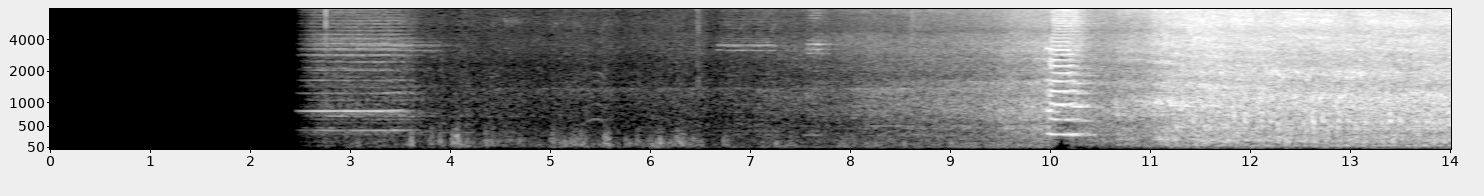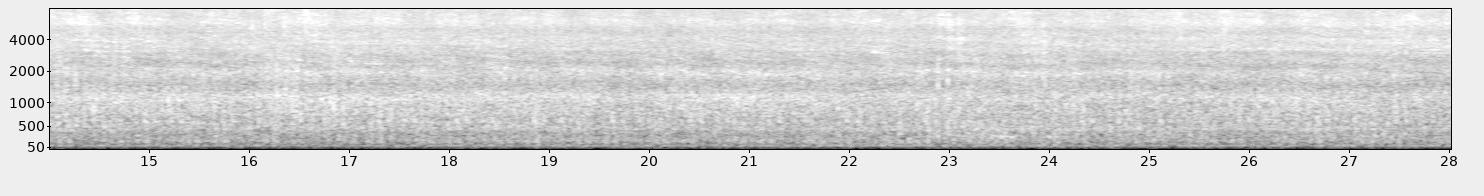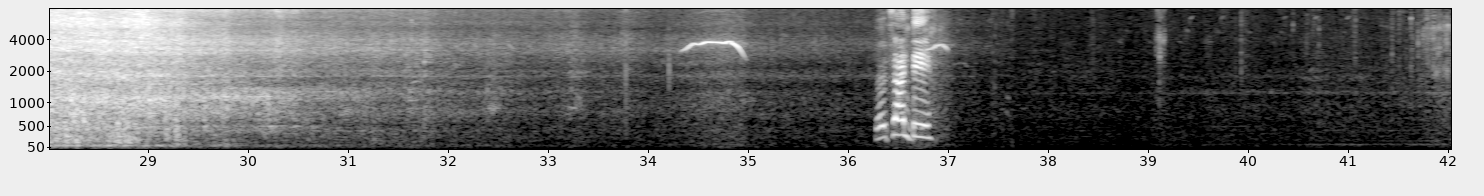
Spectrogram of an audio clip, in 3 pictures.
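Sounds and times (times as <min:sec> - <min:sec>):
train horn blast: 0:02.5 - 0:04.2, 0:06.6 - 0:08.0, 0:09.9 - 0:10.6
train wheels rattling on rails: 0:08.4 - 0:32.5.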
